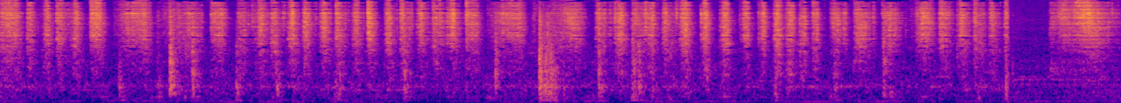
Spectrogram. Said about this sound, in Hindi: ये बहुत जल्दी भून जाता है, तो इसे हमें ज़्यादा नहीं भूनना है।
